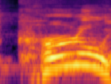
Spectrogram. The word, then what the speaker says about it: colonel: say B up Lieutenant Colin he like it's Colonel you whatever you got it Captain you're mad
